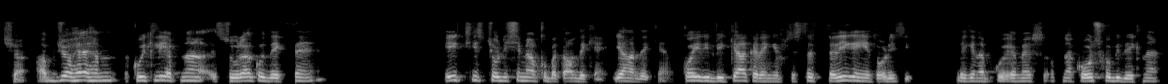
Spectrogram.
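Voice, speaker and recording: High gravelly-voiced male tajweed teacher, patient, dull lo-fi call sound. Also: fairly even intonation, no room sound. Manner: patient, asks students questions, drawn-out model words. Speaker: Quran recitation teacher. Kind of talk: online tajweed class. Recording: dull lo-fi online call audio.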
